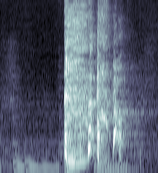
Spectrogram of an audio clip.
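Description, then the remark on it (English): A sudden cough bursts out, followed by two shorter catching, hiccup-like gasps in quick succession, after a moment of faint low hum. No one speaks. “I don't know if that picked up on the mic, but I coughed and hiccuped.”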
